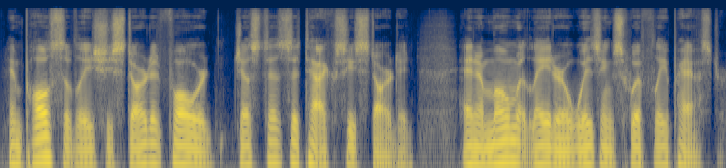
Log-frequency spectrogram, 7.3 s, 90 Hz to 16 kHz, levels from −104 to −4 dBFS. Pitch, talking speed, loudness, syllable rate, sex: 85 Hz, 140 wpm, -21 LUFS, 4.5 syllables/s, male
